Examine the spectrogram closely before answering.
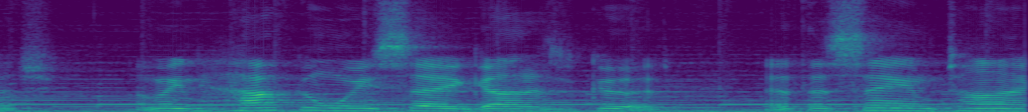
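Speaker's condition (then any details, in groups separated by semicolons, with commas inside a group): ALS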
